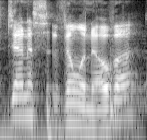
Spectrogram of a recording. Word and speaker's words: Denis Villeneuve: Yeah, it's Denis Villanova, like the university.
